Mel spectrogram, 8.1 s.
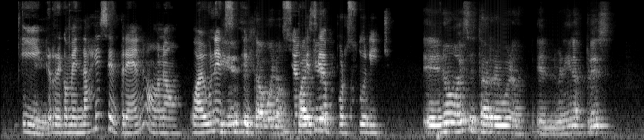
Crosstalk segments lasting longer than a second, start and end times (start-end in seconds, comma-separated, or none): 2.7-4.1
